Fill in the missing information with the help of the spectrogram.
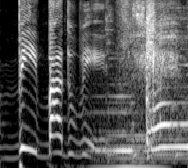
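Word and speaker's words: beabadoobee: Però è B-E-A, Badu D-O-O-B-E. E si pronuncia B, Badu B.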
